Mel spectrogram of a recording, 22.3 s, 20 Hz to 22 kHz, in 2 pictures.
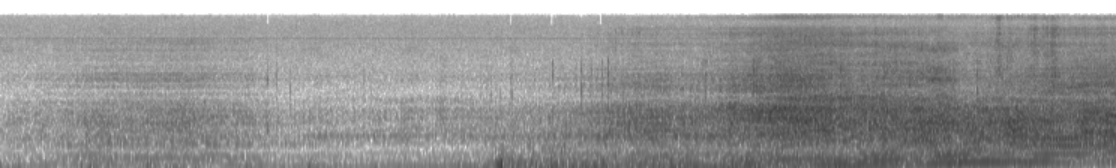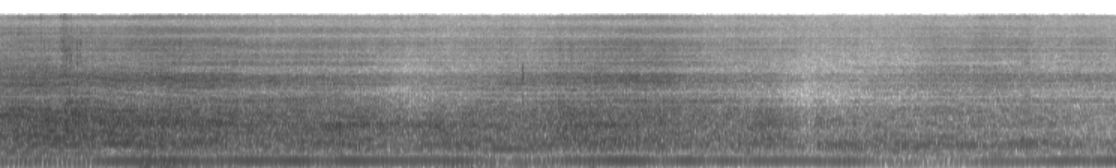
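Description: Audi A4 quattro's engine, low and fairly quiet at first, revving up about seven seconds in and then held at steady high revs for over ten seconds while the car spins donuts on packed snow. A single sharp knock sounds about five seconds in.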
